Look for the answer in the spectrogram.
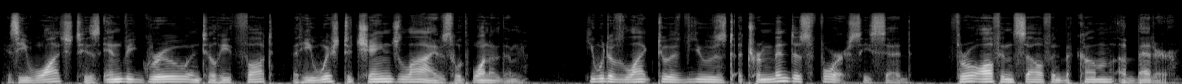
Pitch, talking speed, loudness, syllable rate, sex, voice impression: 105 Hz, 195 wpm, -19 LUFS, 4.9 syllables/s, male, very masculine, very adult-like, slightly old, very thick, tensed, very powerful, bright, slightly hard, clear, fluent, slightly raspy, very cool, intellectual, sincere, very calm, very mature, very friendly, very reassuring, unique, elegant, very wild, sweet, slightly lively, very kind, slightly modest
